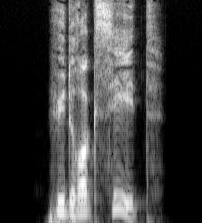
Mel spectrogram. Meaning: hydroxide
- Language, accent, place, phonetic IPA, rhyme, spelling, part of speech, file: German, Germany, Berlin, [hydʁɔˈksiːt], -iːt, Hydroxid, noun, De-Hydroxid.ogg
